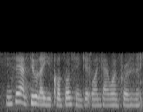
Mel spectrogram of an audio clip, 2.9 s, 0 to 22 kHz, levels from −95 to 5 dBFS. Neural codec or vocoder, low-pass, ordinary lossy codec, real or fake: codec, 16 kHz, 0.5 kbps, FunCodec, trained on Chinese and English, 25 frames a second; 3.6 kHz; none; fake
